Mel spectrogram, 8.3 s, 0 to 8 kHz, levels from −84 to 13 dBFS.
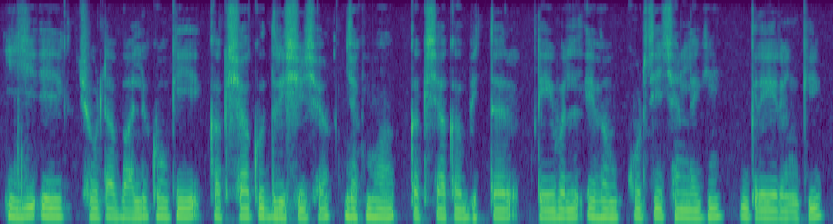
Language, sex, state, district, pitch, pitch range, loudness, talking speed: Hindi, male, Uttarakhand, Uttarkashi, 110 Hz, 105-115 Hz, -15 LUFS, 160 wpm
